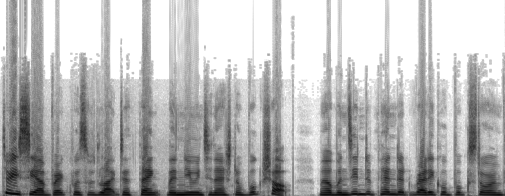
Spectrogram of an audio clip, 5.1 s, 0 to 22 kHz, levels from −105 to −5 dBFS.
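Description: Speech with hard clipping in five bursts, at 0.07–0.60 s, 1.02–1.99 s, 2.54–2.81 s, 3.27–3.42 s and 3.86–4.32 s, overdriven by about 2 to 8 dB. The peaks are sliced flat, giving harsh crackle. The waveform shows squared-off tops, and the spectrogram shows harmonic smearing up high.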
